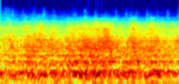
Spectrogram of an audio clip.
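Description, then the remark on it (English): A loud, steady roar of the engines of an unidentified aircraft flying low over Egyptian airspace on a September evening, a dense drone with a shrill edge riding on top, continuous and unbroken with no voices. “An unidentified aircraft is flying low over Egyptian airspace. The only clue to its presence is the distinct shrill noise of the engines.”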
